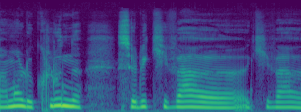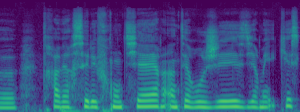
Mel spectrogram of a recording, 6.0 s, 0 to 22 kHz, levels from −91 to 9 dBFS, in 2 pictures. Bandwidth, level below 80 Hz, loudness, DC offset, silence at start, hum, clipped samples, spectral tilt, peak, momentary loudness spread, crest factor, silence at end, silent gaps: 14.5 kHz; -48 dBFS; -22 LUFS; under 0.1%; 0 s; none; under 0.1%; -5.5 dB/octave; -8 dBFS; 11 LU; 14 dB; 0 s; none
